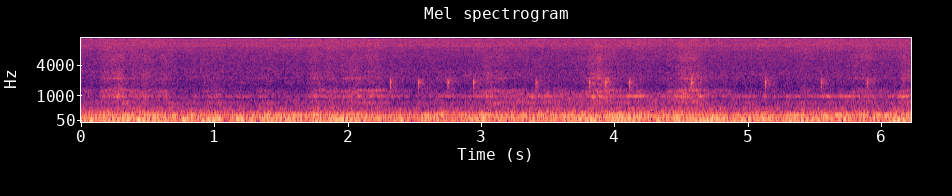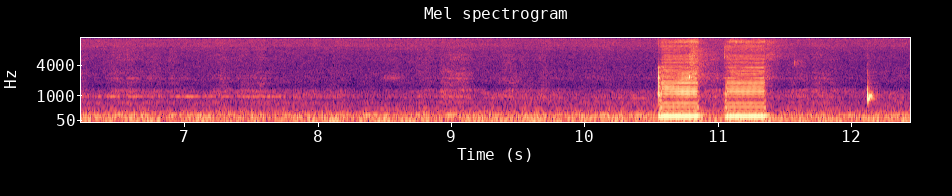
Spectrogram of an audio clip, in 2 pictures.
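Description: Steady low hum. Near the end, a phone gives two short, loud buzzes as a WhatsApp message notification comes in.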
